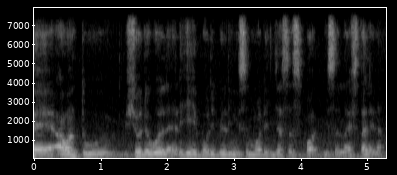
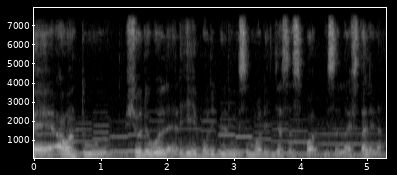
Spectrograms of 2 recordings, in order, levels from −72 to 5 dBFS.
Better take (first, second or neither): first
